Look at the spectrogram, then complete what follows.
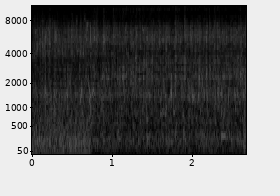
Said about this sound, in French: Il est encore tôt, il n'y a pas tant de bruit dans les rues. On entend juste l'eau qui coule.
